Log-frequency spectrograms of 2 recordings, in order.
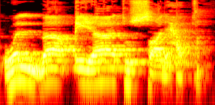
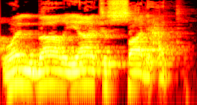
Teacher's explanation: كثير من الناس يبدل القاف غينا والعكس الغين قافا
